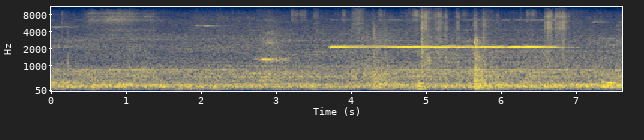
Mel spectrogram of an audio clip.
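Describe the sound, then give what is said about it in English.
A driverless DLR light rail train runs steadily, with a continuous rumble of wheels on track and a thin, high-pitched whine rising midway and holding for a few seconds before fading. “For those who don't know, the DLR is a driverless train.”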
